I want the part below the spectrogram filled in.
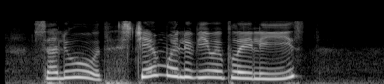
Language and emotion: Russian, positive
